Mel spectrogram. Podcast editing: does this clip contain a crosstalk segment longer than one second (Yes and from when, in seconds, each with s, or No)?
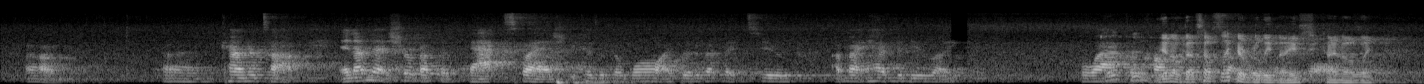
Yes, from 11.0 s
